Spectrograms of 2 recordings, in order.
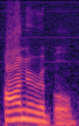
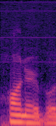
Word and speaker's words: honorable: So you say honorable, not honorable. The H is silent.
